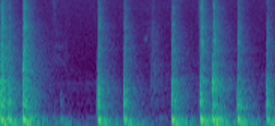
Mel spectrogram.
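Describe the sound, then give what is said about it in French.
Knocking on a door, a series of firm, hollow thuds in uneven pairs and clusters separated by short pauses, moderately loud and heard alone without talk. “ça cogne. Ça cogne à la porte.”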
